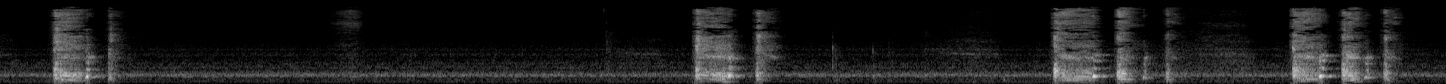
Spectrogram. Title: Girl Coughing 401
